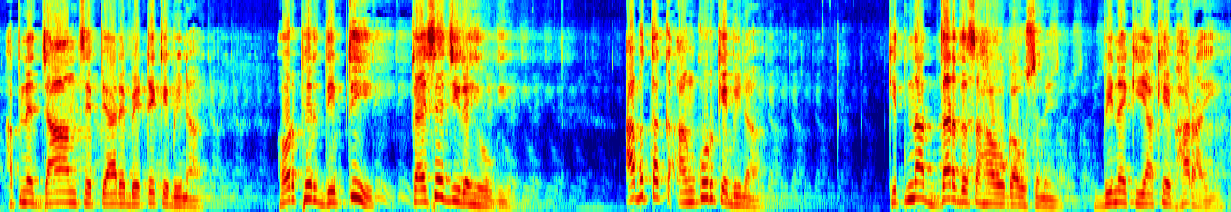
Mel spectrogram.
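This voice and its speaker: A man reads a sentimental moral tale as a scripted narration. His voice sits a little high for a male and moves with very animated intonation. He takes it very slowly, in a measured read-aloud manner. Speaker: storyteller, narrator.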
